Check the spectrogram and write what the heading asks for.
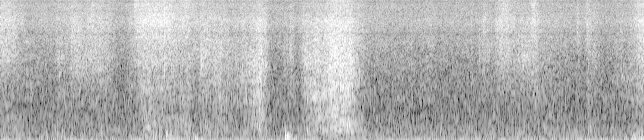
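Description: Faint rustling of a cotton fabric block being handled and pressed down onto glue-basted quilt backing, in two brief spells with a soft tap between them.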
